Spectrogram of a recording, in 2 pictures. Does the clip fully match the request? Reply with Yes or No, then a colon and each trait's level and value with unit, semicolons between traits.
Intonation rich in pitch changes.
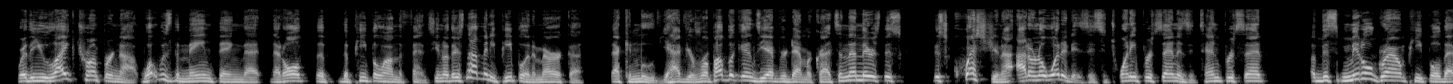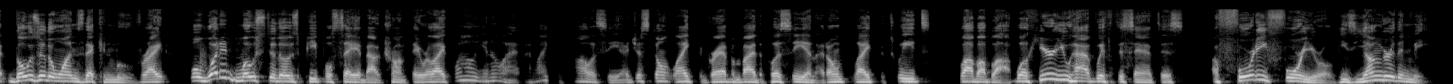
Yes: wide, 6.0 semitones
